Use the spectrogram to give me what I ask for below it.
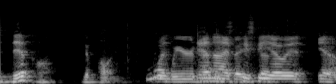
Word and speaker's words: Nippon: I think it's Nippon.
